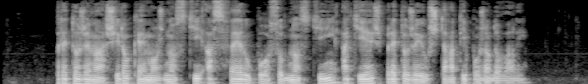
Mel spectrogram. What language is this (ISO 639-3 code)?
slk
